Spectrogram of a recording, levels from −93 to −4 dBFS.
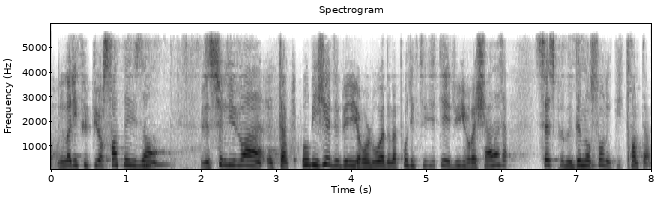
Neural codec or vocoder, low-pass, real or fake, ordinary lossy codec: codec, 16 kHz, 0.5 kbps, X-Codec, HuBERT features, trained on balanced general audio; 5.4 kHz; fake; none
